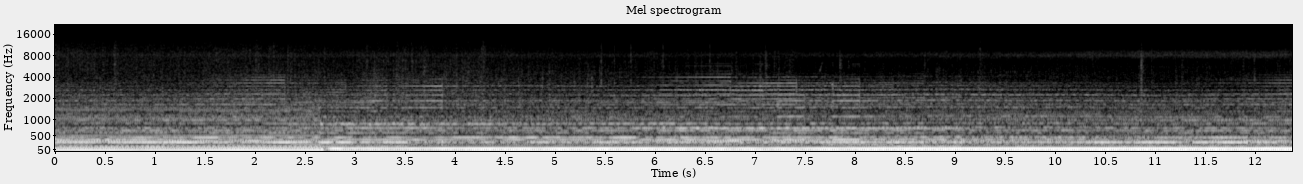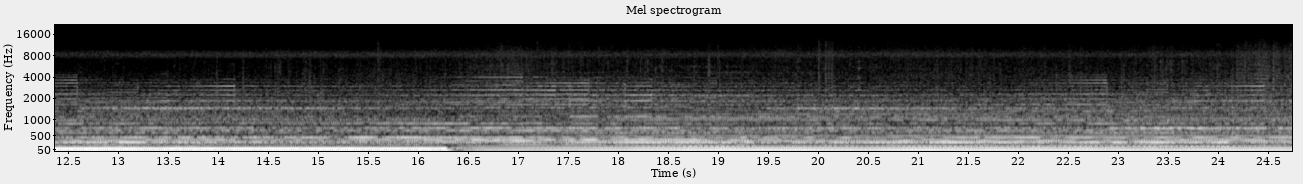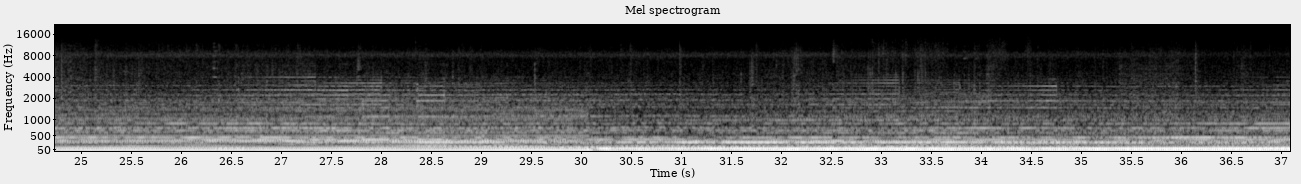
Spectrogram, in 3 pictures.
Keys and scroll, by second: 5.4-6.3 typing, 30.0 1, 30.5 1, 33.4 1, 36.0 1.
